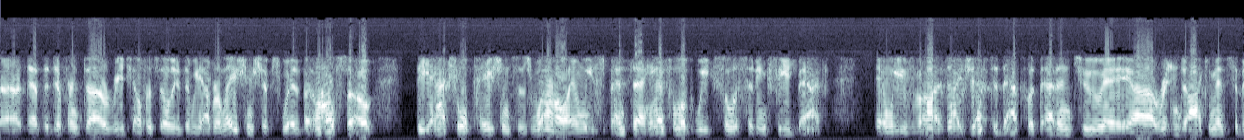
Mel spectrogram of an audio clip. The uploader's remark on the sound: called in to SmallCapVoice.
